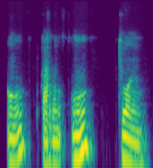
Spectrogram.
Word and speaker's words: Antoine: Toujours OI, on va prononcer comme un roi. D'accord? Donc, Antoine.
